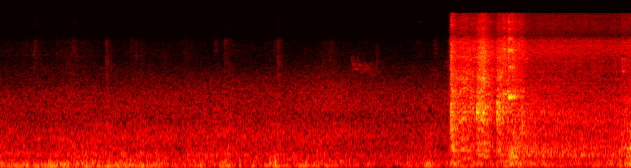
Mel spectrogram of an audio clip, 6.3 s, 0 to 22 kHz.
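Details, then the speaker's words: Van engine at cold start after candle wax was applied to the squealing power steering pump belt: quiet cranking, then a short chirp that dies away at once, where it used to squeal 30 seconds to a minute; brief belt squeal. "better I heard a little bit just a fraction of this week when it started"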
